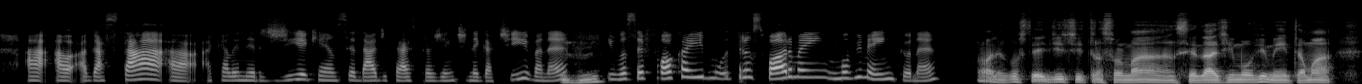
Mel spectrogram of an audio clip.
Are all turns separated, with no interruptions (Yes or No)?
Yes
